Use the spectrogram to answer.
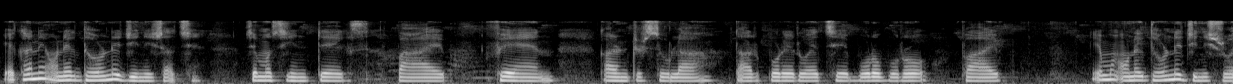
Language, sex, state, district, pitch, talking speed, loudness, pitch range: Bengali, female, Tripura, Dhalai, 170 Hz, 100 wpm, -16 LUFS, 165-185 Hz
